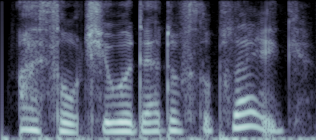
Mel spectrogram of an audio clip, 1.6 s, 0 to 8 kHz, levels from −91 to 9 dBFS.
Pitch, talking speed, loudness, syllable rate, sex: 215 Hz, 305 wpm, -15 LUFS, 7.4 syllables/s, female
